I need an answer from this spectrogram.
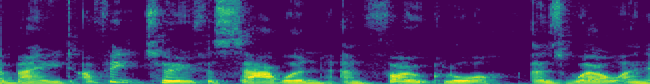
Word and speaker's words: Samhain: Some people call it Samhain in America. It is pronounced Samhain, as in S-O-W-E-E-N, but with a apostrophe, Samhain.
